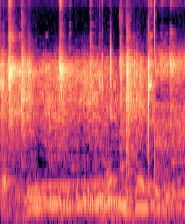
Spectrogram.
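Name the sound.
racer pigeons cooing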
